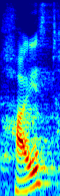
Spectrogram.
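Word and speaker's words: heist: है हाईएस्ट के स्पेलिंग कुछ लोग तो उसको हिस्ट बुलेट हैं तो राइट प्रनंसीएशन है हाईएस्ट हाईएस्ट होती है चोरी ठीक है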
